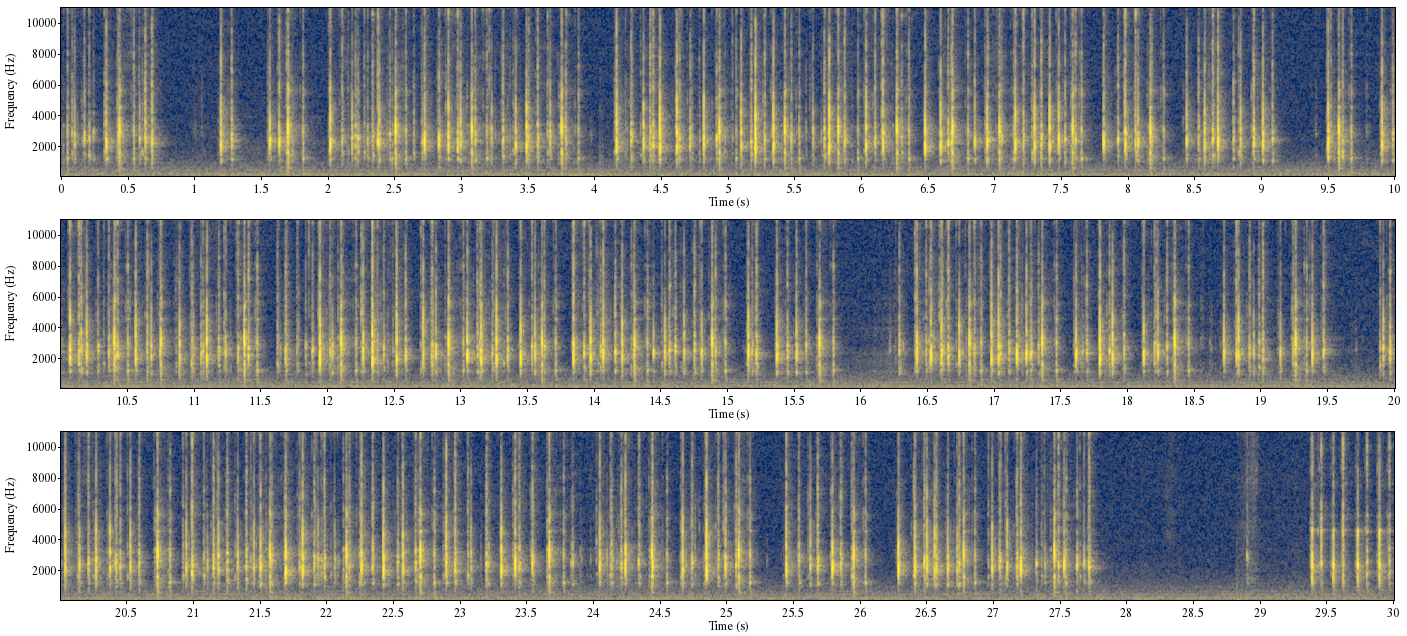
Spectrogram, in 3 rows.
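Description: Typing on a freshly built Keychron Q1 Pro, an aluminium-cased hot-swap mechanical keyboard: rapid clacking keystrokes in quick runs with short pauses. There is a break of about two seconds near the end.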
